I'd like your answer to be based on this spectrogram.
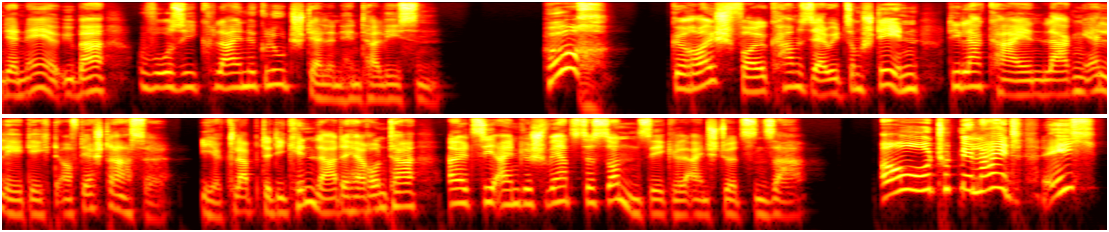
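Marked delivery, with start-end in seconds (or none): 4.1-4.6 high, quick little yelp; startled yelp. Acted. Fighter startled by her own momentum, high yelp. 14.9-16.5 high, mortified apology; flustered apology. Acted. Young woman apologising for wrecking an awning, high and flustered.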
